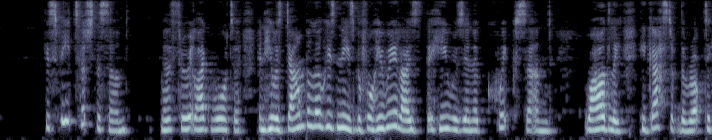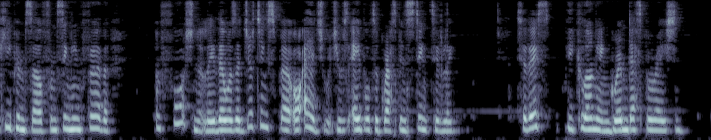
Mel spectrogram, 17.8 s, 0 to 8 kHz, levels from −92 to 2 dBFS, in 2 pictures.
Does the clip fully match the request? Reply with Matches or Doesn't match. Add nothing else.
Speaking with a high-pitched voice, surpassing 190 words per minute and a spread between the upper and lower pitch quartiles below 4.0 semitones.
Matches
